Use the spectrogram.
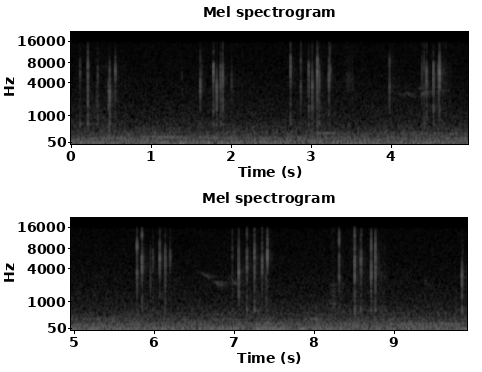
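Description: Long acrylic nails tap quickly across the frosted glass back of a gray iPhone with no case, mounted on a tripod, including near the camera bump. The taps come as short, bright, dry clicks in quick clusters with almost no ring, over a low, steady background rumble.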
